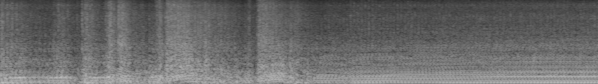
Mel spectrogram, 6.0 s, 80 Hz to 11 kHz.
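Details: Chrysler 361 big-block V8 on a homemade run stand, first start, cam already broken in: runs rough then held at steady fast speed; won't idle, no accelerator pump, carburetor bowl leaking and needing work.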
